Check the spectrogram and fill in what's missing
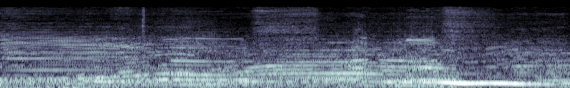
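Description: A Friesian cross heifer calf moos loudly at a cattle market in Hazratpur, Bangladesh, giving one long drawn-out low call that bends downward near its end, with other animals and market noise faint behind it.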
